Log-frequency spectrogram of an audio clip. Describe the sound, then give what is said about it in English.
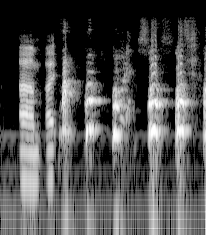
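A person imitates a dog barking with about seven short, loud yaps in quick succession, with brief gaps between each bark. “It's a puppy. No, you're attacked by a dog.”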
